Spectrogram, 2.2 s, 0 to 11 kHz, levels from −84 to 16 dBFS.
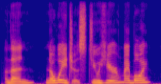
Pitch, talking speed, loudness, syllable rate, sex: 250 Hz, 250 wpm, -16 LUFS, 5.6 syllables/s, female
